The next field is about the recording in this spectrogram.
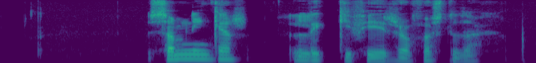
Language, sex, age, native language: Icelandic, male, 30-39, Icelandic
